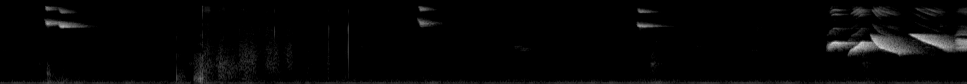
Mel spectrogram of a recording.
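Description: Green-winged saltator: thin, high, downslurred whistles come three times a couple of seconds apart, then a loud burst of rich, tumbling whistled phrases. A brief rustle is heard early on.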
